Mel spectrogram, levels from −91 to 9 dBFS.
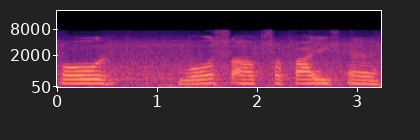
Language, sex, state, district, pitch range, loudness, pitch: Hindi, male, Haryana, Rohtak, 200-210 Hz, -15 LUFS, 205 Hz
